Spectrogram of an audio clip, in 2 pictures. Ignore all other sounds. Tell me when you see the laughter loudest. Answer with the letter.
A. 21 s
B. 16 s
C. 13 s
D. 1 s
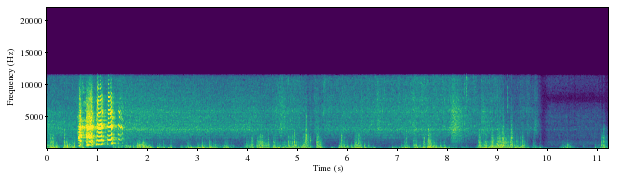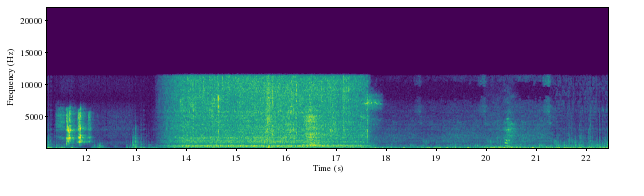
D.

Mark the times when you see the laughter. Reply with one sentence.
The laughter can be heard from 0.6 to 1.6 s, from 11.6 to 12.1 s and from 19.9 to 20.6 s.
